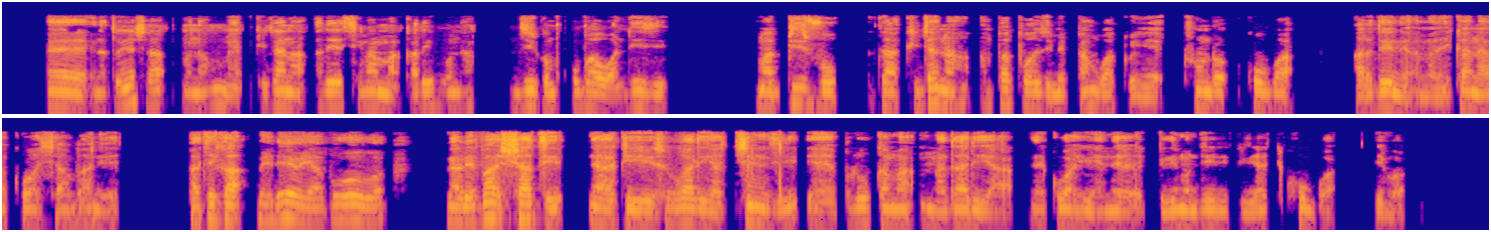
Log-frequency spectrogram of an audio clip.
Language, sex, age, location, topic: Swahili, male, 18-24, Wajir, agriculture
